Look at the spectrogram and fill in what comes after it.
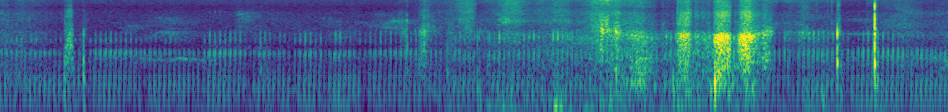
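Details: Kitten purring with the microphone held close: a steady low, motor-like rumble with a few handling noises.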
